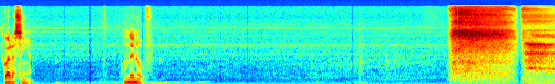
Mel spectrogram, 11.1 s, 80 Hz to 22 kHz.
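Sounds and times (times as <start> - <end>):
speech: 0.1 - 0.7, 2.5 - 3.1
close-miked deep breaths during breathwork exercise: 8.9 - 11.0.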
